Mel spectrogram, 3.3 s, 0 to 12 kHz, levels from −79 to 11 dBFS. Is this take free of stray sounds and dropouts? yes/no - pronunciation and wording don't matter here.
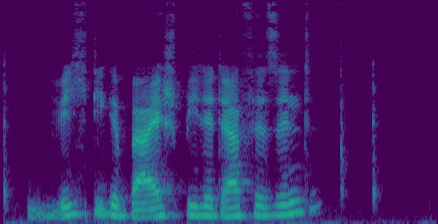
yes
